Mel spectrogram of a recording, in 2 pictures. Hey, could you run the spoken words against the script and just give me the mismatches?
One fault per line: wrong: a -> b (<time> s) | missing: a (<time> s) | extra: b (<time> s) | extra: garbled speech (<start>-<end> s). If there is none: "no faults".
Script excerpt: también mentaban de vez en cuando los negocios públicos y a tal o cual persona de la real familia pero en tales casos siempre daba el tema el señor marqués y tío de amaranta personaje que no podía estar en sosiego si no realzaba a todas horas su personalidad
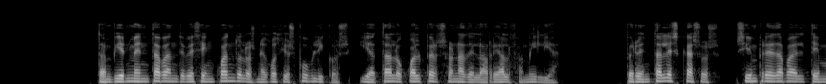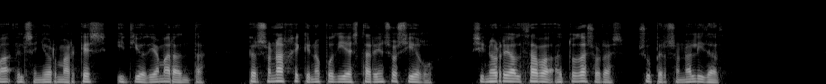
no faults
